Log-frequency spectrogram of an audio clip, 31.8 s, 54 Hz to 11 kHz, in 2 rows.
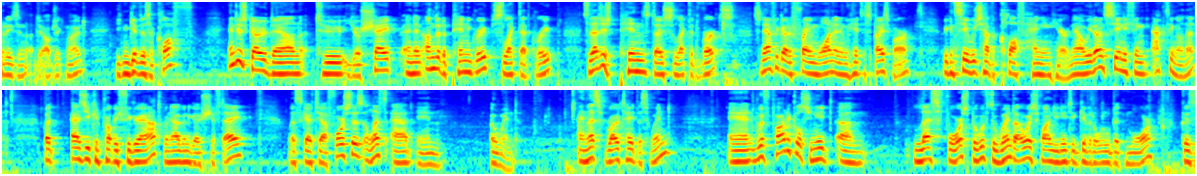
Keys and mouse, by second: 1.4-9.7 middle drag, 9.6 shift+Left, 11.2 space, 15.8 space, 18.6 shift+click, 18.6-25.2 shift+middle drag, 18.6 shift+right click, 18.7 shift+a, 23.4 KP_1, 24.1 r, 25.2-27.5 right drag, 25.2 g, 27.5-30.2 drag.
